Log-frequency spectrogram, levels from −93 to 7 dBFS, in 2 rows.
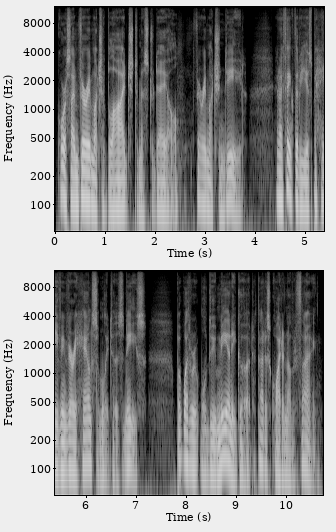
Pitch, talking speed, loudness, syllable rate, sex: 90 Hz, 200 wpm, -20 LUFS, 6.2 syllables/s, male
